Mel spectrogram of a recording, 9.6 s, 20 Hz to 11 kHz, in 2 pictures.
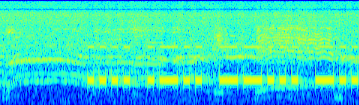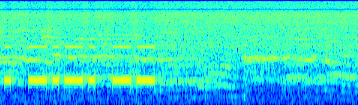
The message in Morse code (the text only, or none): HL7BCM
